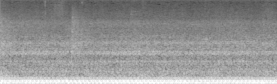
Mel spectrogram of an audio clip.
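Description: A steady, even low hum made of several fixed tones, with no speech.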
